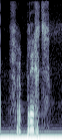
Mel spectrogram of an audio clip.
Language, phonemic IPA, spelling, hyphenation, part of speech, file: Dutch, /vərˈplɪxt/, verplicht, ver‧plicht, adjective / verb, Nl-verplicht.ogg
- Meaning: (adjective) compulsory, necessary, required; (verb) inflection of verplichten: 1. first/second/third-person singular present indicative 2. imperative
